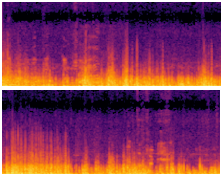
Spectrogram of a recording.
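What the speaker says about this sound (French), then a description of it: "Désolé pour le vent d'avance." Strong, steady wind buffets the microphone in a vegetable garden during tomato transplanting, a loud continuous rumble and roar running the whole stretch without letting up.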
